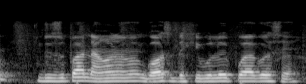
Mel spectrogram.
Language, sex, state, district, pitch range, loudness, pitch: Assamese, male, Assam, Sonitpur, 145-155 Hz, -16 LUFS, 150 Hz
